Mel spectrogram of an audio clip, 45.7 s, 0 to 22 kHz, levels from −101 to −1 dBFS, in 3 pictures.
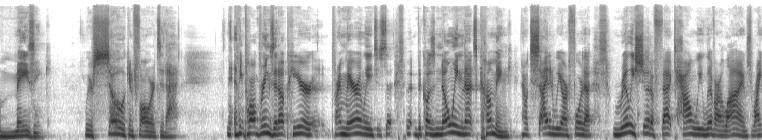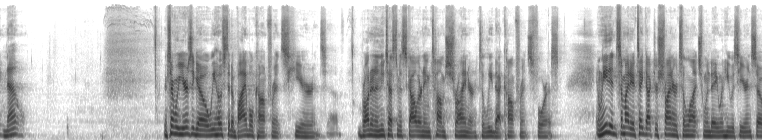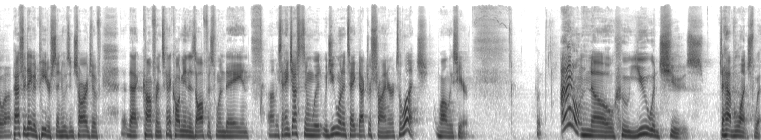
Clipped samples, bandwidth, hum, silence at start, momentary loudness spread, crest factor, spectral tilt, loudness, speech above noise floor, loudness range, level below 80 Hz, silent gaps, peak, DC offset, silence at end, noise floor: under 0.1%; 19 kHz; none; 0 s; 13 LU; 20 dB; -4 dB/octave; -24 LUFS; 48 dB; 4 LU; -62 dBFS; none; -6 dBFS; under 0.1%; 0 s; -73 dBFS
